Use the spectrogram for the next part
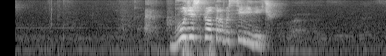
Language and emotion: Russian, angry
